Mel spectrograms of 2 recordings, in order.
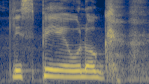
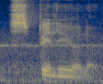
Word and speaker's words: spéléologue: Comment on dit ce truc? Spéléologue. Est-ce que je le prononce bien? Oui, très bien. Ok. Spéléologue. C'est nickel.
